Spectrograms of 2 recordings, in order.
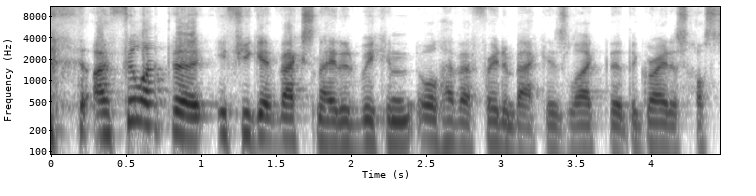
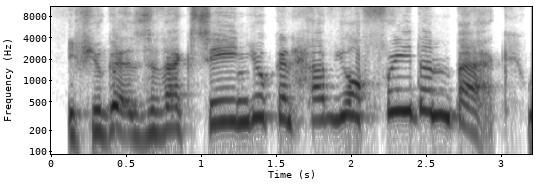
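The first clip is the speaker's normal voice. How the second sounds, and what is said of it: Attempted German accent. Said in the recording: “my my German accent, appropriate. ... I should have practiced that one before.”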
